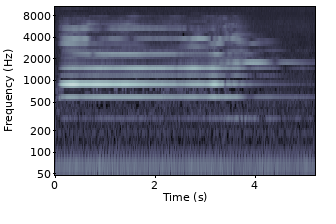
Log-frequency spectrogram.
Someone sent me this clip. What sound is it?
Tenor Nyla D5
A bowed banjo from my "Not so exotic instruments" sample pack. It's BORN to be used with your compositions, and with FL Studio. Use with care! Bowed with a violin bow. Makes me think of kitties with peppermint claws.
Use for background chords and drones.
calm, serene, violin-bow, bowed, puffball, varazdinpeppermint, banjo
